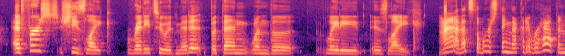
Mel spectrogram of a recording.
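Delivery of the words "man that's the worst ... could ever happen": woman's voice, done as a character voice. Retelling a scene from the show: impression of the lady. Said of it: "That's my impression".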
